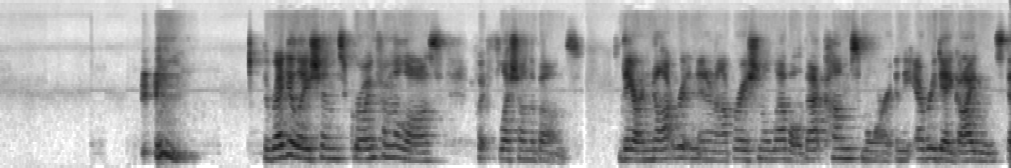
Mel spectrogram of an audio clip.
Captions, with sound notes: (clears throat) The regulations growing from the laws put flesh on the bones. They are not written in an operational level that comes more in the everyday guidance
